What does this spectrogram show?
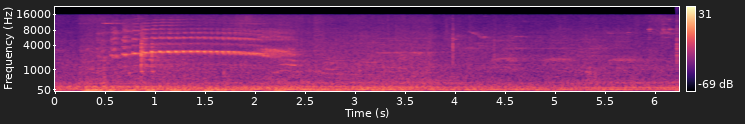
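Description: A bird's single drawn-out, high, whistled call lasting about two seconds, rising slightly and then falling away, over a steady low hum.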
